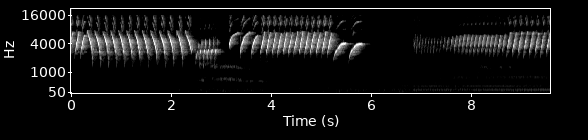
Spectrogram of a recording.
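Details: Canary in clear, lively song used to get other canaries singing: fast high trills, a brief lower buzz, more rolls and curved notes, a short pause, then a rising trill over a faint hum.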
